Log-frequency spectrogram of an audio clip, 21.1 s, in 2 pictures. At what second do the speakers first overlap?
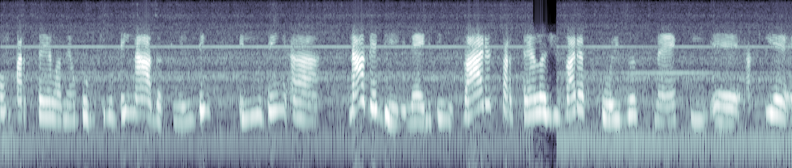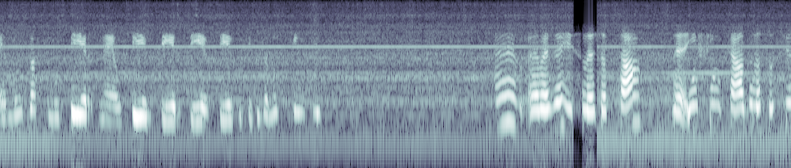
none

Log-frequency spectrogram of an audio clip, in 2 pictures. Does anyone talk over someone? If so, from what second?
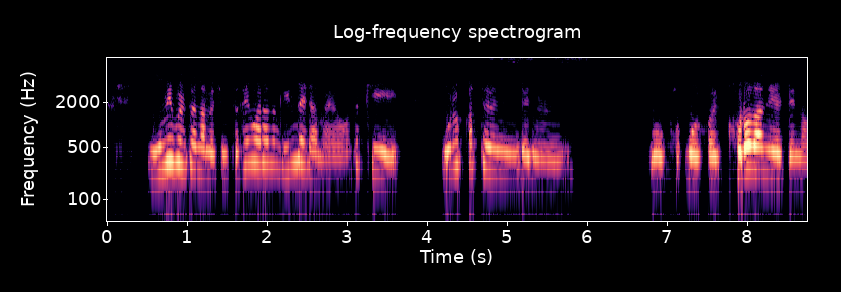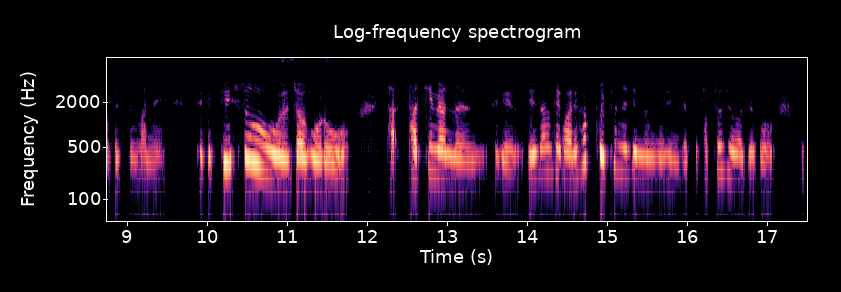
none

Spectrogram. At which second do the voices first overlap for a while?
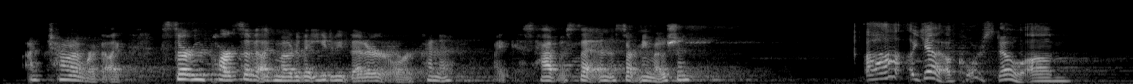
none

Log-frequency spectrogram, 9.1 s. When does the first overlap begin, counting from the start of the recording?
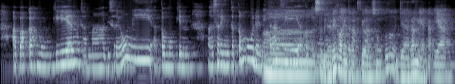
5 s

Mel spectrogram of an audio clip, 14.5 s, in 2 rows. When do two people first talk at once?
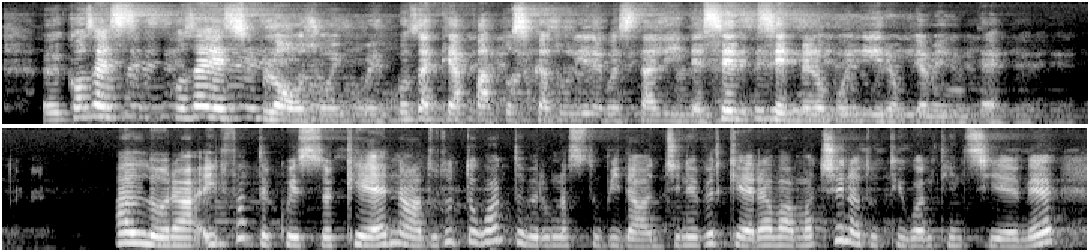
none

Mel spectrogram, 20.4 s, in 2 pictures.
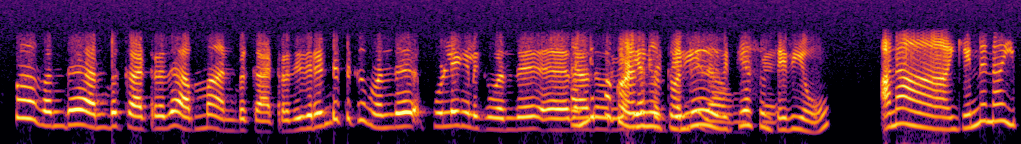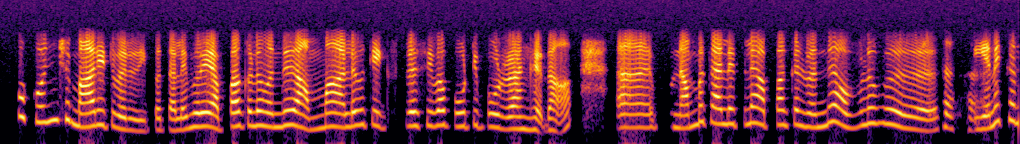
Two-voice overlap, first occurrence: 6 s

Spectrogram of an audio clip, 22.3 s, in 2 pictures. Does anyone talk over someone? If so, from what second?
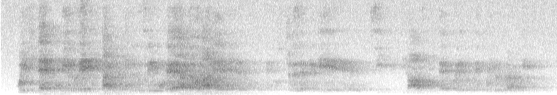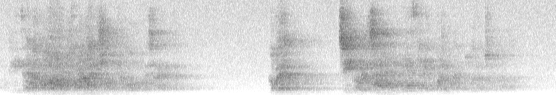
12 s

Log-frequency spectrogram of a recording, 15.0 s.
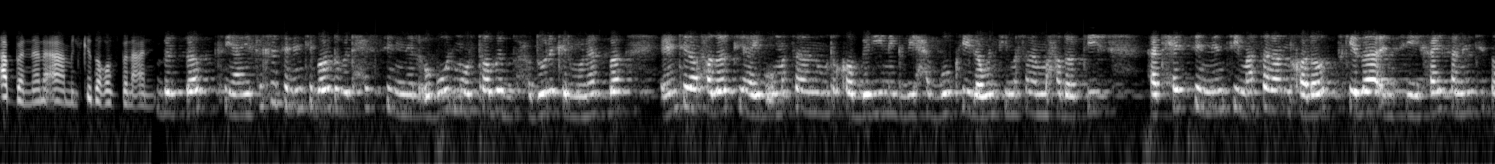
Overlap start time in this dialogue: none

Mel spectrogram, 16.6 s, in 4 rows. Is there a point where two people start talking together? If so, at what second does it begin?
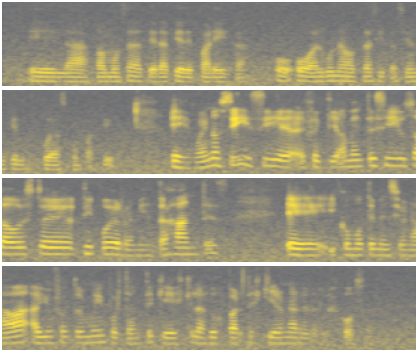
none

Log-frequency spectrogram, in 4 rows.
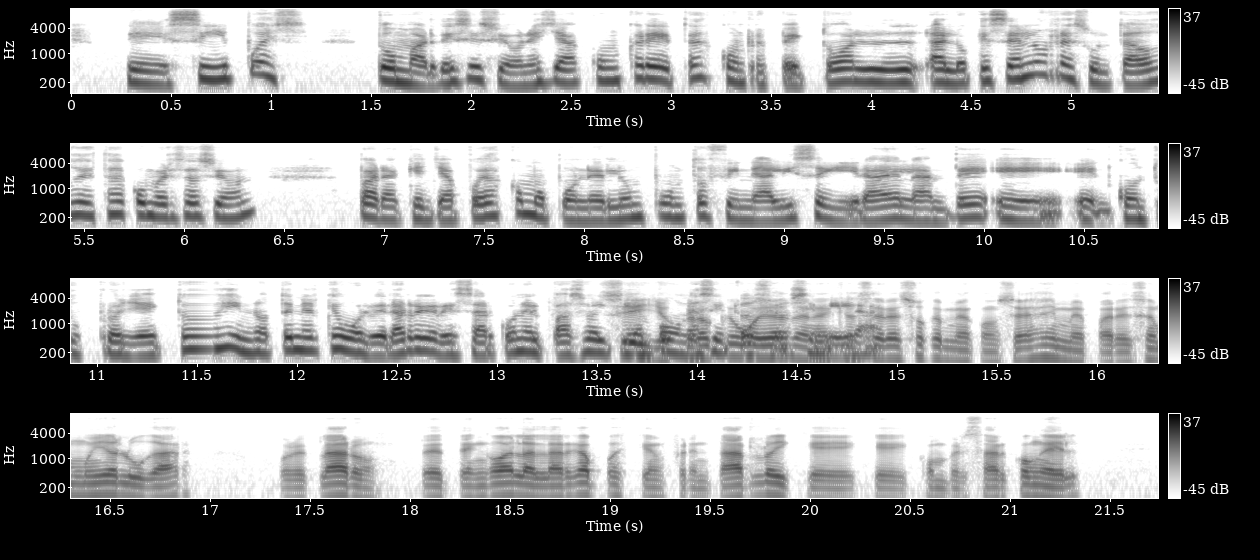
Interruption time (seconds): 14 s

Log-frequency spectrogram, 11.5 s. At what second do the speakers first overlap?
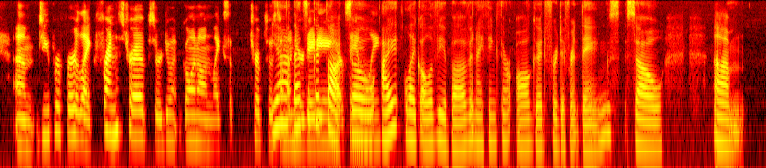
4 s

